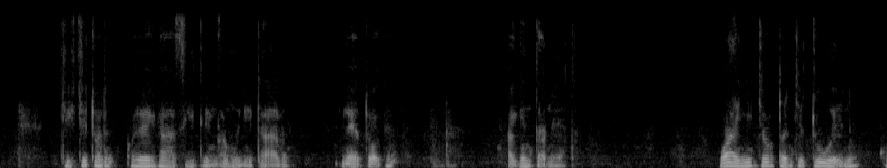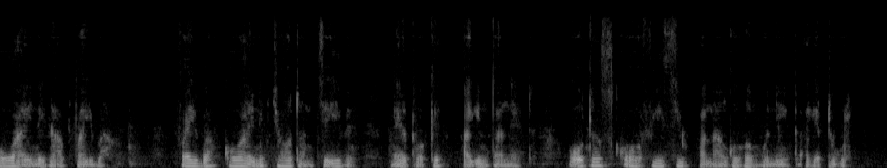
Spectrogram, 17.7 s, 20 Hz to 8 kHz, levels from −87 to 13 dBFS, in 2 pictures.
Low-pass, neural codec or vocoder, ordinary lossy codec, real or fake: 7.2 kHz; vocoder, 22.05 kHz, 80 mel bands, HiFi-GAN; none; fake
